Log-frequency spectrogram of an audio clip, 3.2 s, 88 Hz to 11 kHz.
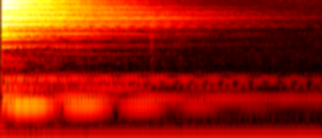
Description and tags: splash ting 1
This was hit with my plastic tip on a 17" ride.
crash, cymbal, drum, drums, e, funk, live, loop, recording, rock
